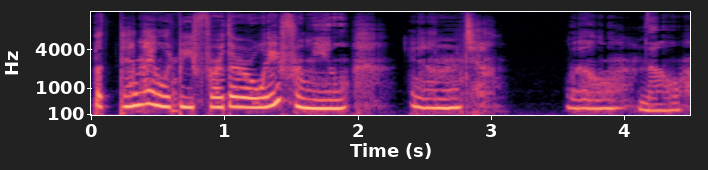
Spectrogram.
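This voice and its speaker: Very high, girlish, shy fox-spirit girl. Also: unhurried, warm tone, dry recording, clean studio sound. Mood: shy, playful. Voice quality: girlish, cutesy. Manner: bashful, earnest, playful. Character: shy, sweet, excitable young female kitsune fox spirit. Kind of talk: video game character voice lines.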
